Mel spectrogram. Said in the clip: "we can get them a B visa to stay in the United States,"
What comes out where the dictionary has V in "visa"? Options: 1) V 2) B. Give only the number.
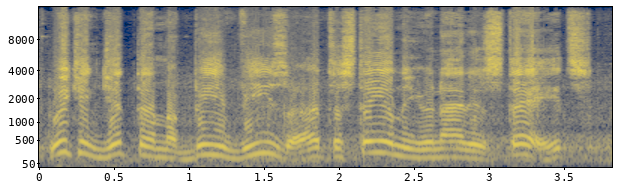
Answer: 1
